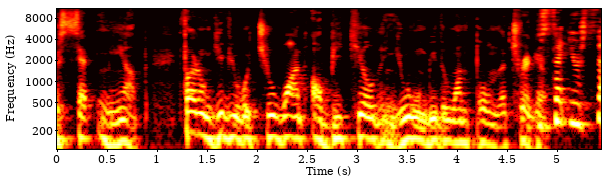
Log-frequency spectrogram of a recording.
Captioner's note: none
